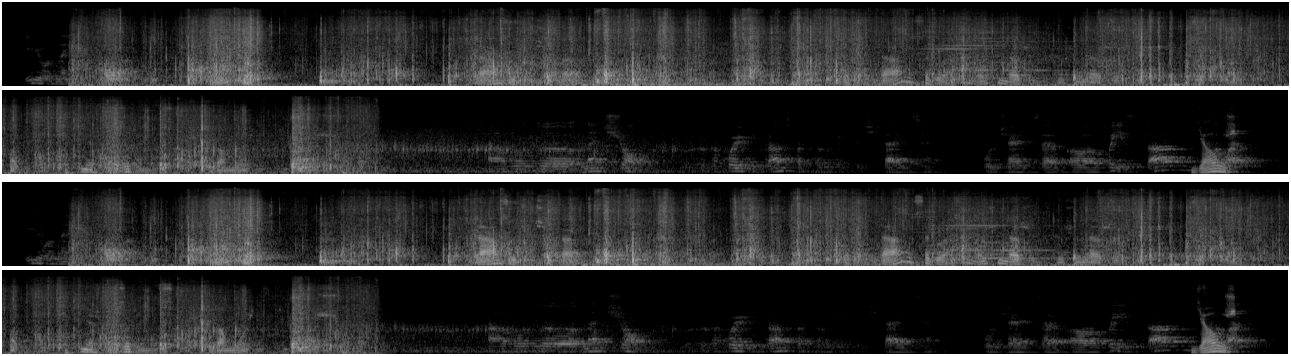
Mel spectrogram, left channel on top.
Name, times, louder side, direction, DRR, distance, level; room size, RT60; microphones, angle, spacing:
voice 1, 0.0-2.2 3.5-4.1 5.5-8.3 10.3-10.6 14.0-14.9 15.6-16.1 17.7-19.3 19.7-25.2, left 1 dB, 80° left, 1 dB, 3.7 m, -50 dB
sound 1, 0.7-16.6, left 1 dB, 5° left, 0.7 m, -34 dB
voice 2, 2.1-2.5 3.2-3.6 4.7-5.9 8.7-11.2 13.6-14.6 14.9-16.3 24.8-25.2, right 3 dB, 20° right, 15 dB, 0.4 m, -38 dB
sound 2, 4.8-20.7 21.0-21.1, left 4 dB, 55° left, 0.5 m, -48 dB
sound 3, 8.9-12.2, right 1 dB, 25° left, 3.2 m, -48 dB
11.5 x 7.5 x 6.7 m, 0.84 s
head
